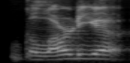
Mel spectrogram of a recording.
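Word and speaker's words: gaillardia: name and the second part is new Latin gallardia are there any alternate pronunciation for the word gallardia or gallarda gallardia or glarde gallardia or Gallardo may I have the definition please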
